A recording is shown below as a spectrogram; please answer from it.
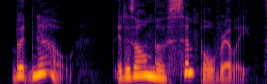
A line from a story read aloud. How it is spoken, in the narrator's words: said Poirot kindly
